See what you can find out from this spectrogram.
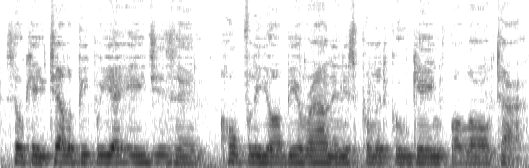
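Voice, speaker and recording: A man's voice: medium pitch, level tone, a little fast, warm tone. A man moderating a community talk show, casual and familiar, calling the guests brother. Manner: familiar, calls guests brother, loose colloquial speech. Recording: distant mic with faint noise.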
